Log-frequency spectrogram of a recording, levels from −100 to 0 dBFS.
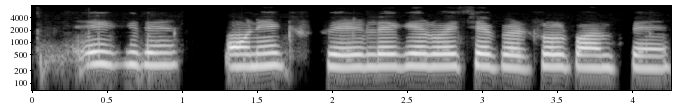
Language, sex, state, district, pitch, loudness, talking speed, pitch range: Bengali, female, West Bengal, Malda, 260 Hz, -16 LUFS, 140 wpm, 250-280 Hz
